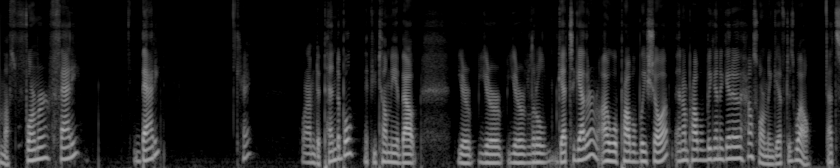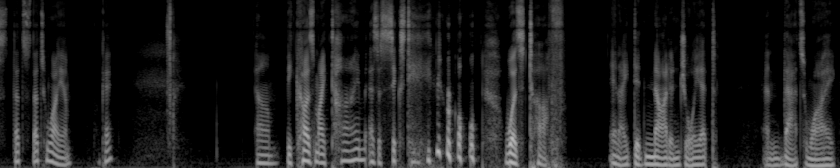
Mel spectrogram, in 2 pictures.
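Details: Adult male comedian who has stuttered and still sometimes stutters: stuttering with audible word repetitions.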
